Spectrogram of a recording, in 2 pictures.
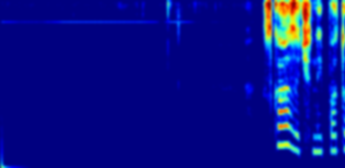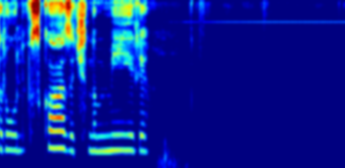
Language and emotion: Russian, sad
